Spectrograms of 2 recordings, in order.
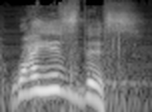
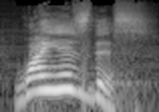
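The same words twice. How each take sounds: First: Said in the usual way. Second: "Why is this?" repeated slowly, each word weighed; slowed, emphatic repeat. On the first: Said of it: "and we don't become angry?". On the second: Real, not acted. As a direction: drag the repeat out to drive it home.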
